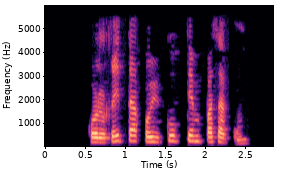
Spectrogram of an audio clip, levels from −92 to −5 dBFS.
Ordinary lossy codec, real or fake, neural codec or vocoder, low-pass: AAC, 48 kbps; real; none; 5.4 kHz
